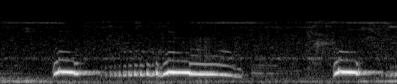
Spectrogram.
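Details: A male pelung turtle dove, used for training other birds, gives one full coo: a sharp rising note, a wavering middle and a long downward-sliding tone, then starts again.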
